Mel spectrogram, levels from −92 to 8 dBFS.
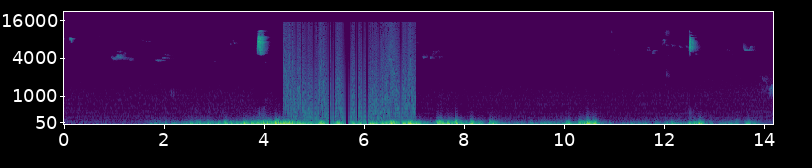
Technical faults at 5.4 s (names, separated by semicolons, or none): low bit depth without dither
